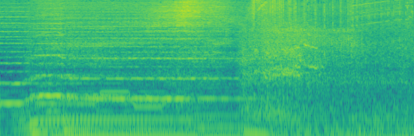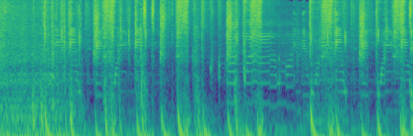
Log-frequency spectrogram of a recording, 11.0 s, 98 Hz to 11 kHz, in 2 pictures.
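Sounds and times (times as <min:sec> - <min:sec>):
electronic background music: 0:00.0 - 0:04.4
loud rushing noise: 0:00.4 - 0:06.3.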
